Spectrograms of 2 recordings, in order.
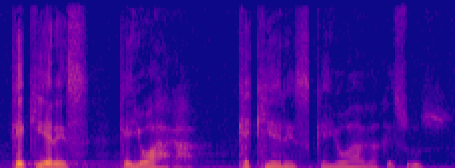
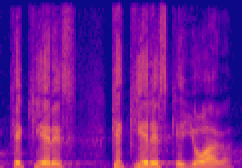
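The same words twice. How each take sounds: First: Low, very soft plea fading to a whisper; hushed submission. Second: Mildly emphatic, full-voiced question; firm surrender. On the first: Acted. Preacher voicing Saulo's question to Jesus, hushed. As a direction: ask it humbly, dropping almost to a whisper. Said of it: "¿qué dijo Saulo?". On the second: Preacher voicing Saulo offering himself, firm. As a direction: ask it out firmly, ready to obey. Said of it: "le está diciendo".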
